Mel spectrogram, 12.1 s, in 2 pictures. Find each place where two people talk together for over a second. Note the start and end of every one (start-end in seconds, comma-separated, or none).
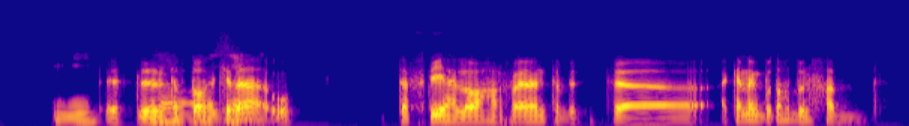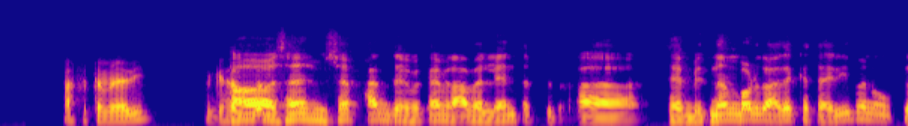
none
